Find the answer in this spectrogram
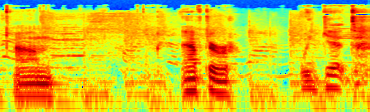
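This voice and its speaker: A man's voice with music in the background. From Pittsburgh, Pennsylvania. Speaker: fly tyer. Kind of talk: fly tying tutorial. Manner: casual, relaxed.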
